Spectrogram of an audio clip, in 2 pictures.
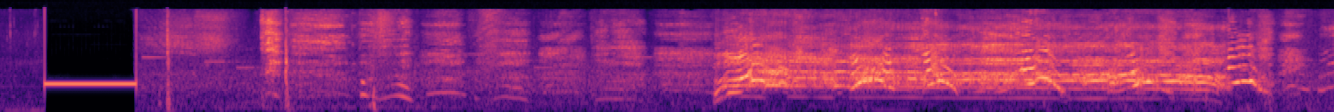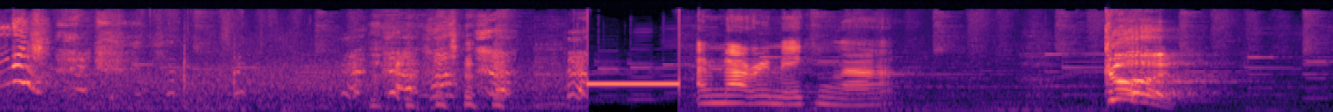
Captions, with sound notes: (beep) (heavy breathing) (both screaming) - No, no, no! (both laughing) (beep) - I'm not remaking that. - Good.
